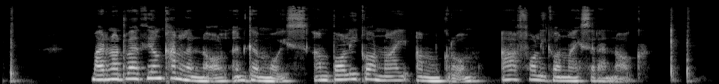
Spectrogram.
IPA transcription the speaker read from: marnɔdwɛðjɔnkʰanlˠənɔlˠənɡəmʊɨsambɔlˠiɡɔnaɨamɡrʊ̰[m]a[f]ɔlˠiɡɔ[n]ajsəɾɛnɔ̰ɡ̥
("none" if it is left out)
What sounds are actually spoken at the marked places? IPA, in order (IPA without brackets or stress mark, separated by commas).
m, f, n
